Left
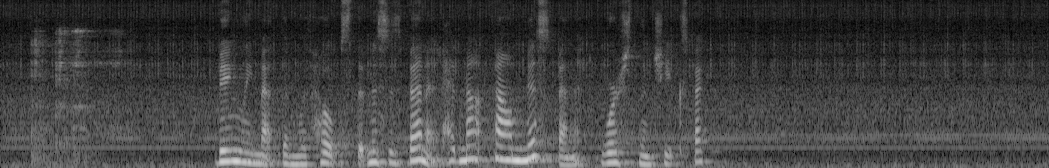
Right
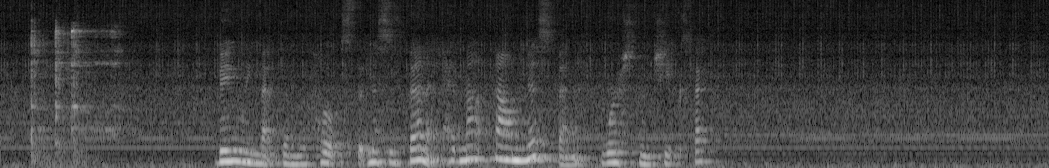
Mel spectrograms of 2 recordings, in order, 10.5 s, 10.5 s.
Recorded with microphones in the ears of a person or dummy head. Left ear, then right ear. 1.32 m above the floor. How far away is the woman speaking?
About 0.7 m.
